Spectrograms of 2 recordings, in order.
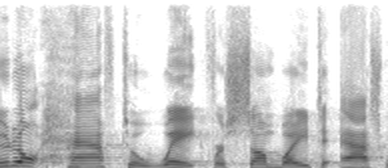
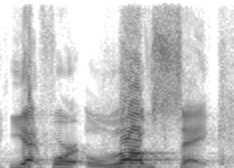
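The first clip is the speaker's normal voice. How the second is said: "love's" stressed, slow and drawn out; much slower than usual. Shown as a demonstration. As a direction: lean on "love's", very slowly. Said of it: "that's the basis of forgiveness".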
